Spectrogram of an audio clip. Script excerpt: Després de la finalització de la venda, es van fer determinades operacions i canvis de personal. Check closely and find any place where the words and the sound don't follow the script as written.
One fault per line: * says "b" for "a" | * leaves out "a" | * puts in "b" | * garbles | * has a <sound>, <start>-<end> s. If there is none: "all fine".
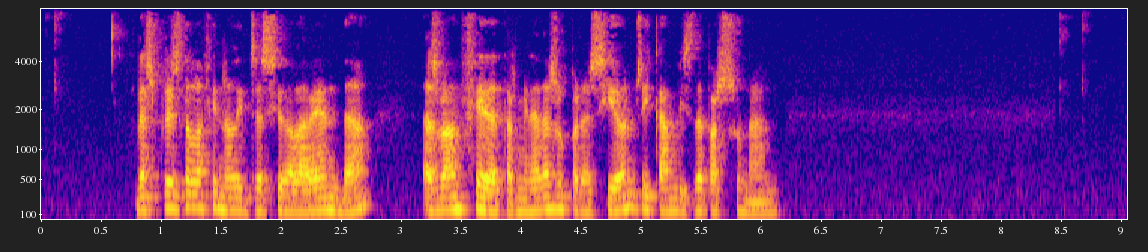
all fine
